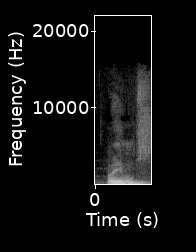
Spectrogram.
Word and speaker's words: Reims: Ini bacanya lain lagi nih jangan. Reims tuh Iya.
